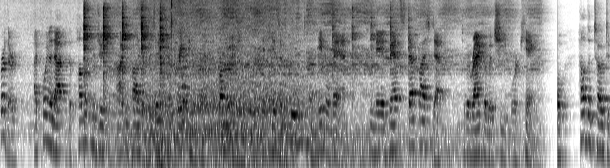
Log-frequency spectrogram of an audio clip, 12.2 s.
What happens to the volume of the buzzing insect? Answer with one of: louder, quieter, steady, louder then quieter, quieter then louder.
louder.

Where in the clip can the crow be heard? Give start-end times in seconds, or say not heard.
1.8-10.9.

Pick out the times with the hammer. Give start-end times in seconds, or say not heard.
1.6-3.4, 6.7-8.4.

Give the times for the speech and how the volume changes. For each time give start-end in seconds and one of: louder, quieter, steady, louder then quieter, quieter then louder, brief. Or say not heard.
0.0-12.1 steady.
